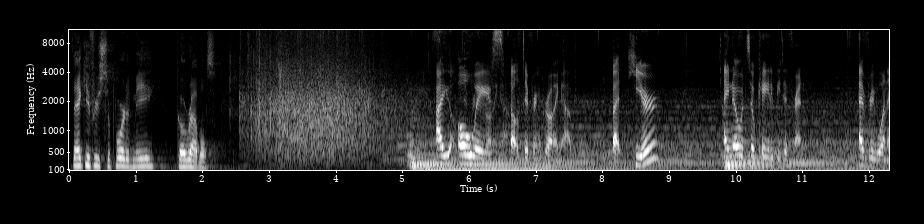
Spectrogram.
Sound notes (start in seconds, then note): 2.4 applause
